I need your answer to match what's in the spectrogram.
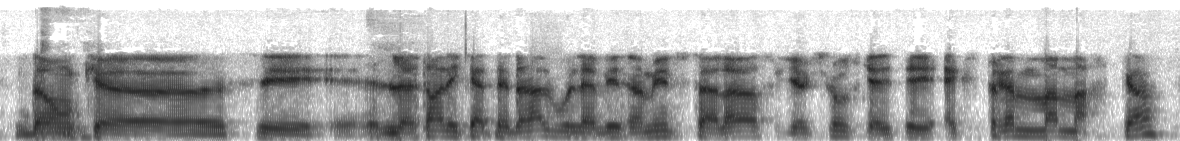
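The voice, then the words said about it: Very thick accent. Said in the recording (French): “vous avez un accent à couper au couteau”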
